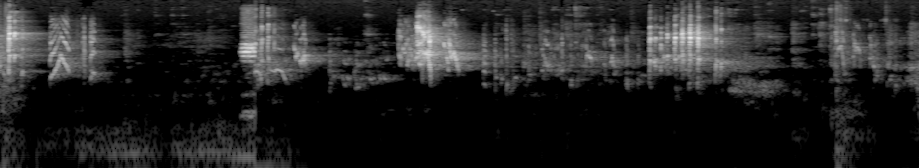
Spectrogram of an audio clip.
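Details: A happy budgie chirps in scattered bursts of sharp, squeaky notes and rasping squawks separated by short quiet gaps, with a low hum underneath at the start.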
